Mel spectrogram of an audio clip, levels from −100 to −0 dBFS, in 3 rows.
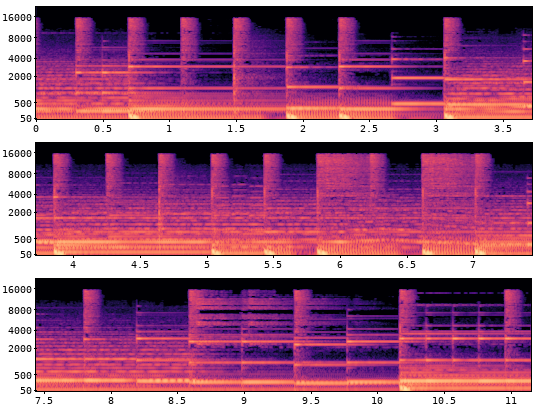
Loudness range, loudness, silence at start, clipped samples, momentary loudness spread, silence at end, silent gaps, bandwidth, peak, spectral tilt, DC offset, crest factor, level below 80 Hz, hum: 1 LU; -20 LUFS; 0 s; under 0.1%; 6 LU; 0 s; none; 15.5 kHz; -2 dBFS; -5.5 dB/octave; under 0.1%; 18 dB; -24 dBFS; none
